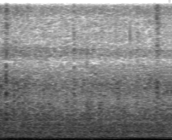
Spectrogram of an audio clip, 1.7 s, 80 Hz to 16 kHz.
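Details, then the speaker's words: 1988 Honda CRX Si driving after a temporary hack-job muffler patch from the parts store: even, low, steady exhaust drone with no rasp. It is quieter than before, and the earlier heavy smoke at idle is gone; a new muffler is coming. "It's definitely not as loud. Maybe this is the way that exhaust is supposed to sound."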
